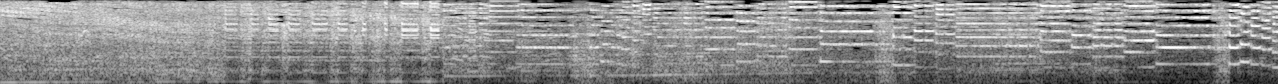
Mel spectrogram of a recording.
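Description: A parade of tractors rumbles past with loud engine noise while several horns honk in overlapping, sustained blasts, some rising and falling, continuous throughout.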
